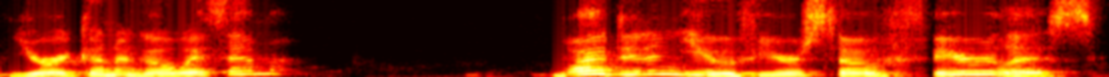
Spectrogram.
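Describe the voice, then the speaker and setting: A woman's voice: high-pitched, moderate pace, a little mellow. A woman playing a hurt, confrontational young daughter in a dramatic screenplay table read.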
